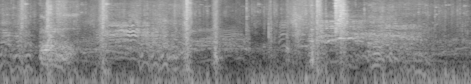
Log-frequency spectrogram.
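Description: Horses neigh and whinny repeatedly amid a cavalry battle in Bannerlord, with hoof clatter and combat noise running steadily underneath at moderate loudness.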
